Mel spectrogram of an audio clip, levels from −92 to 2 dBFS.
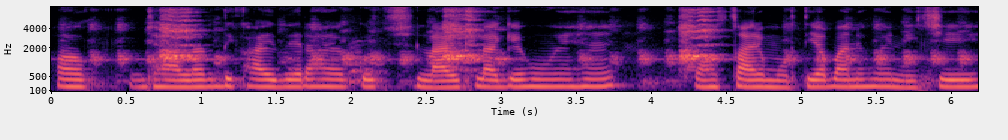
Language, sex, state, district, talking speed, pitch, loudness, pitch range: Hindi, female, Chhattisgarh, Kabirdham, 175 wpm, 195 Hz, -28 LUFS, 185-200 Hz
